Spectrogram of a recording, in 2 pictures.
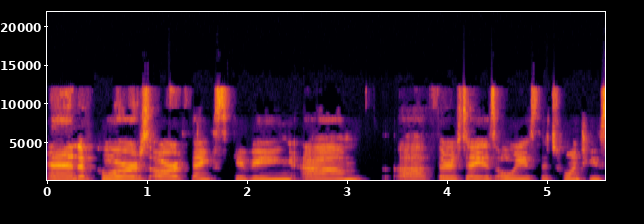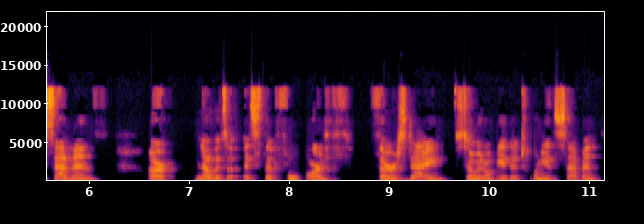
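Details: Aphasia in an adult woman, after a stroke or injury, with word-finding difficulty and paraphasias.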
